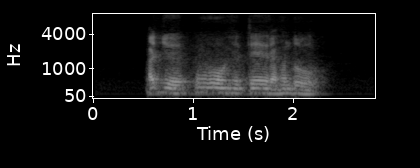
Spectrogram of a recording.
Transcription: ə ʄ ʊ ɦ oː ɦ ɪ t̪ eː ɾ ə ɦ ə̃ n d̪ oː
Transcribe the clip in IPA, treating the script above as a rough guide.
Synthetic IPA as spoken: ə ʄ ʊ ɦ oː ɦ ɪ t̪ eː ɾ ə ɦ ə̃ n d̪ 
